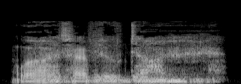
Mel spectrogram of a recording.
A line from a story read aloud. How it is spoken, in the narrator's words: The distant voice sounded like rumbling thunder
